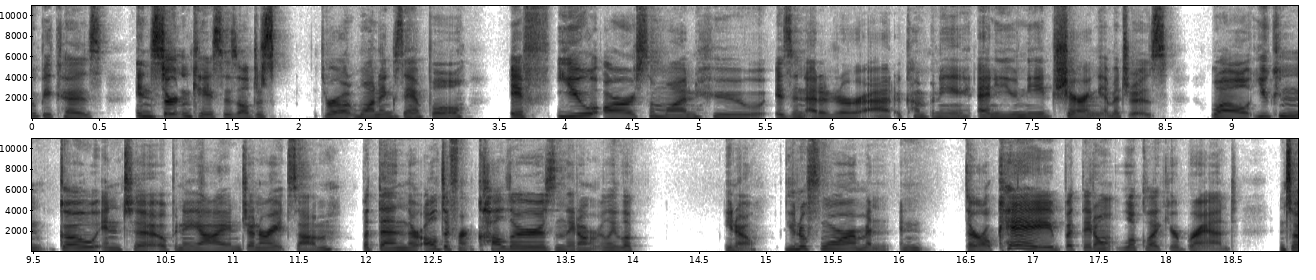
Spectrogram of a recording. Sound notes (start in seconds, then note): none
